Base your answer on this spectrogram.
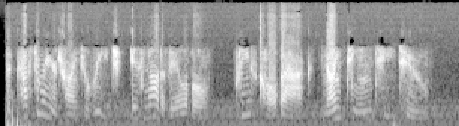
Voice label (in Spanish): resp mujer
